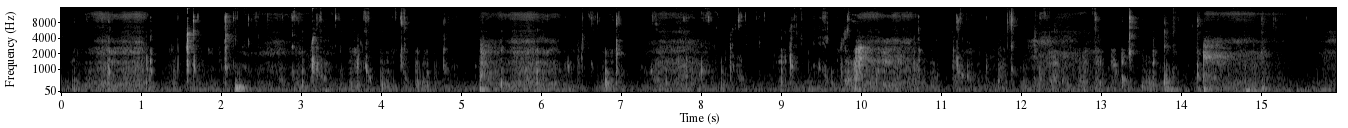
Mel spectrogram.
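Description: Close-miked chewing and biting of a double-patty fast-food burger and french fries, with many small wet mouth clicks.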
